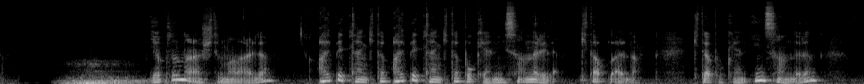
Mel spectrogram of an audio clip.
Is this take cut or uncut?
cut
